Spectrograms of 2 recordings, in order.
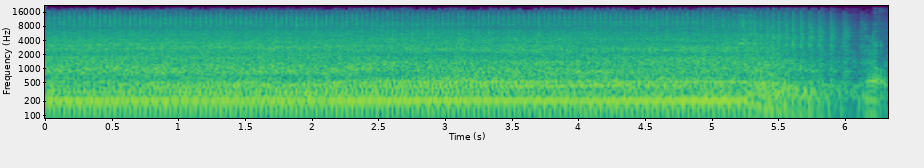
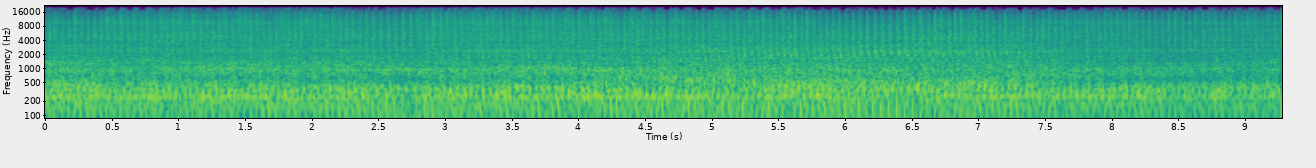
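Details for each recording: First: Briggs & Stratton push mower that had run rich, blowing black smoke and oil from muffler, after repair: holds steady even drone five seconds with no surging or sputter, then shuts down cleanly; normal running. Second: Briggs & Stratton push mower, air cleaner off, overfilled with oil: loud uneven lumpy single-cylinder chug about four beats a second, worsening when the intake is covered; running rich, too much fuel.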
